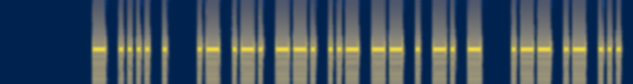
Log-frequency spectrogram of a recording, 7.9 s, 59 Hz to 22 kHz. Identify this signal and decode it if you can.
Morse code, heard as a keyed tone, about 22 wpm, 700 Hz. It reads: THE ARGUMENT WAS
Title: Sentences from Top 1400 Words 22wpm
